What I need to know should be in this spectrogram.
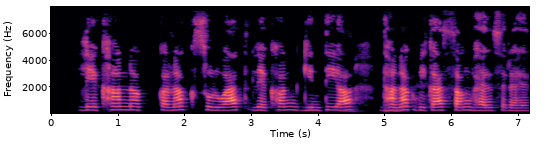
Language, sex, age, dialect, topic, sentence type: Maithili, female, 31-35, Eastern / Thethi, banking, statement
